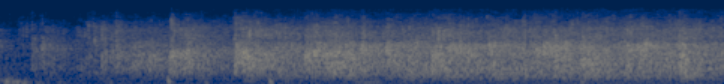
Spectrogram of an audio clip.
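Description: Applause from a comedy show audience, a steady crowd clapping that carries on at full loudness for a couple of seconds with no talk over it.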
